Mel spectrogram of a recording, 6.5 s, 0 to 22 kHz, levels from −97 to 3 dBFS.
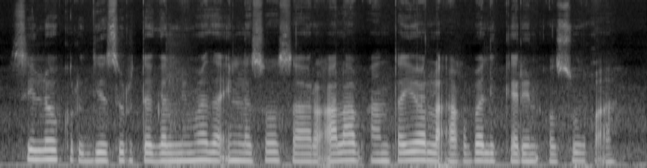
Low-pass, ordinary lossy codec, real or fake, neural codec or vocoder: none; none; real; none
